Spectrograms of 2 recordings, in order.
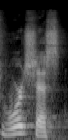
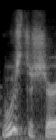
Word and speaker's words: Worcestershire: we're warchest we're just worcestershire sauce i'm going to look that up aaron can pronounce but who cares worcestershire worcestershire worcestershire can pronounce worcestershire sauce worcestershire wooster sure it is yeah i'm looking it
